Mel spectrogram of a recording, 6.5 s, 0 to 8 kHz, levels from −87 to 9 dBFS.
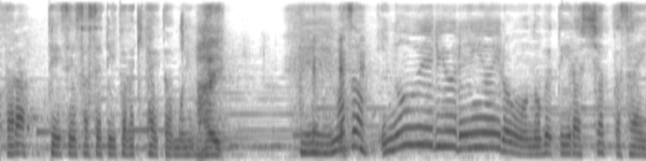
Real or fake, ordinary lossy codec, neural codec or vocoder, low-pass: real; AAC, 32 kbps; none; 7.2 kHz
